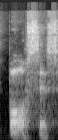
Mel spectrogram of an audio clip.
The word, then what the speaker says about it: Baucis: rings philemon and bosses no i think it's b-a-u-c-i-s it's boss's isn't it yes it is i'm pretty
